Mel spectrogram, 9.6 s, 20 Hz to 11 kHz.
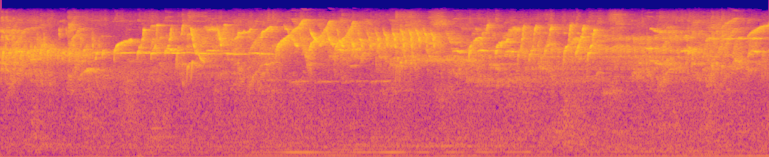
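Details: A 2012 student crested canary in full song, delivering lively sequences of quick rising-and-falling chirps in repeated groups, sustained and bright over nearly ten seconds.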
